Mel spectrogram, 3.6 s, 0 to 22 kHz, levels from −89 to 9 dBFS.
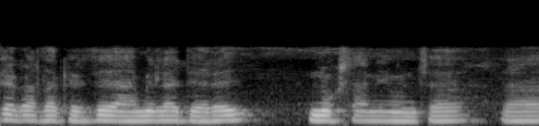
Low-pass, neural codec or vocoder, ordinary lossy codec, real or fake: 5.4 kHz; none; Opus, 24 kbps; real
